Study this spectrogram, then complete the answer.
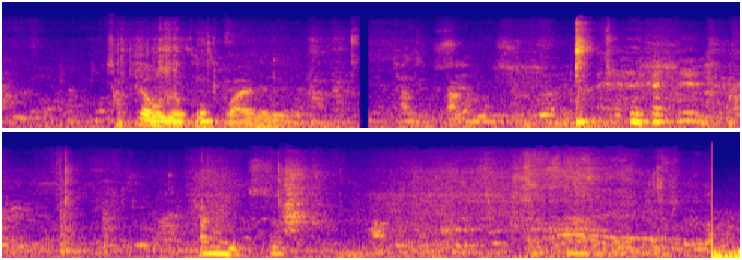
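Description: Spoons and chopsticks clink against bowls.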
